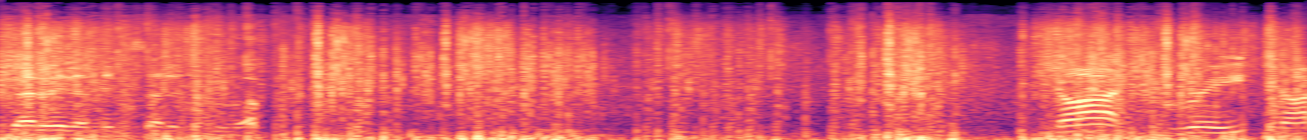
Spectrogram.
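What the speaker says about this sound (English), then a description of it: "There's an artillery battery that they decided to move up." Dense exchanges of musket fire and booming artillery in the Civil War strategy game Grand Tactician, crackling volleys and cannon blasts overlapping continuously, with faint shouting voices mixed into the battle.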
